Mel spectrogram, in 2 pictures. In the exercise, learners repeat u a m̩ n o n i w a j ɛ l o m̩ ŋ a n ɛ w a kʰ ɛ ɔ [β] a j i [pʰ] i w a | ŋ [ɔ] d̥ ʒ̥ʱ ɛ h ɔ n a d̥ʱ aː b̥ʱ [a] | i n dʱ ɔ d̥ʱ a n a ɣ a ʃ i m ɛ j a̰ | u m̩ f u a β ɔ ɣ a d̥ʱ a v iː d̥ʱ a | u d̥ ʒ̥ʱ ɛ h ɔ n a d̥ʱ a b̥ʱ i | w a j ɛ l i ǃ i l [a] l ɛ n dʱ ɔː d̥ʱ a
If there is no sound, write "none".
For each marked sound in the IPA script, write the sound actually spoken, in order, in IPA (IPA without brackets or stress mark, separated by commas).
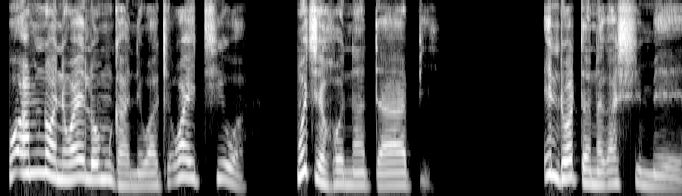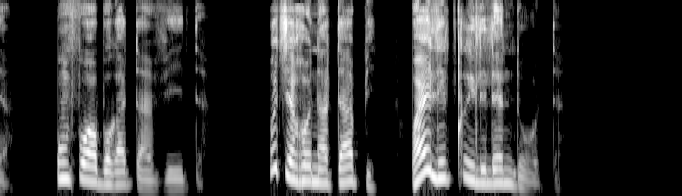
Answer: w, tʰ, u, i, i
